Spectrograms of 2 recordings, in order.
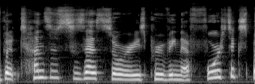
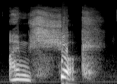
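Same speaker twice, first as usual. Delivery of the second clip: ordinary talk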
